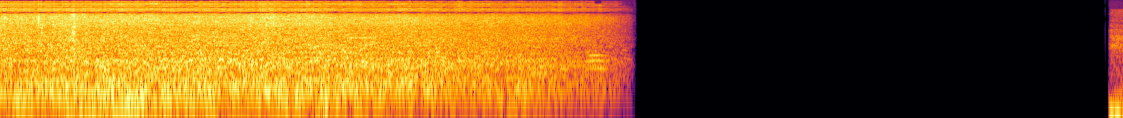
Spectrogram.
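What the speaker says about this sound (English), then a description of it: "It's so windy." Strong wind at a North Shore surfing beach roars and buffets the microphone for about three seconds, with surf noise mixed in, then cuts abruptly to silence.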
